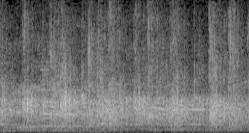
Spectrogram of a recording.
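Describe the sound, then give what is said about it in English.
A crowd claps steadily to the Lord in dense, continuous applause, with the bright, crackling texture of many hands at once and some voices mixed faintly underneath. “Oh, I wish everybody would clap your hands and shout unto the Lord today.”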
